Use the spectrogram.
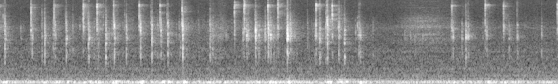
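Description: Continuous typing with fingertips on a compact RGB mechanical keyboard, the Sherman Mini TGT, with plastic keycaps and a plastic case, resting on a desk. Dense, rapid, bright clacky keystrokes sit over a steady low hum.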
